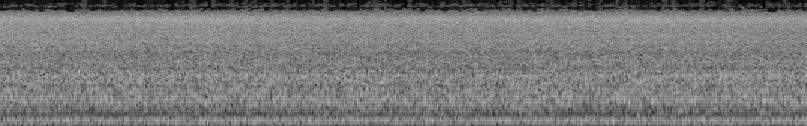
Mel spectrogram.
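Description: Waterfall pouring over rock into churning whitewater: a steady, unbroken rush of noise with a deep rumble underneath.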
